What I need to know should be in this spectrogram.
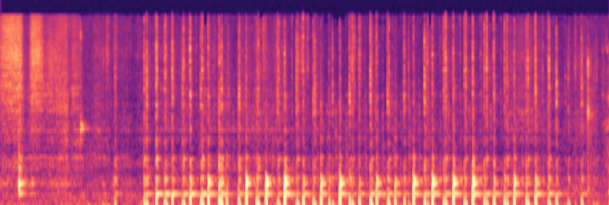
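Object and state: Wooden ukulele body.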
